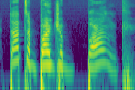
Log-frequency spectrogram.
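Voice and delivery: a principal brushing off the ghost story; scornful yell; gruff scoff. Acted. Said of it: "yelled Mister Krupp".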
